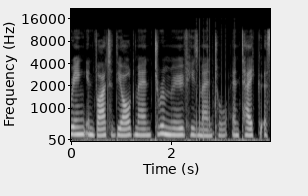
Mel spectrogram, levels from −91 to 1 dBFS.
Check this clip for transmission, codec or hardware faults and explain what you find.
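One hardware fault: processor overload crackle from 2.51 to 3.28 s. About twenty very short buffers, around a millisecond or two each, missed their deadlines and were filled with stale audio, so hard-edged fragments produce a gritty tearing over the speech. Unlike steady clipping distortion, it stops abruptly once the load passes.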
